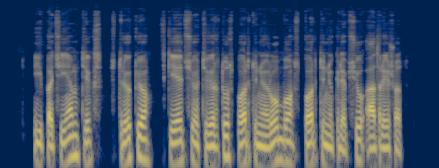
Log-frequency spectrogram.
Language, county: Lithuanian, Kaunas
